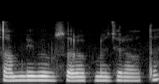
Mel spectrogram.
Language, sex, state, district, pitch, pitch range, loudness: Bhojpuri, female, Uttar Pradesh, Deoria, 185 Hz, 180-190 Hz, -15 LUFS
